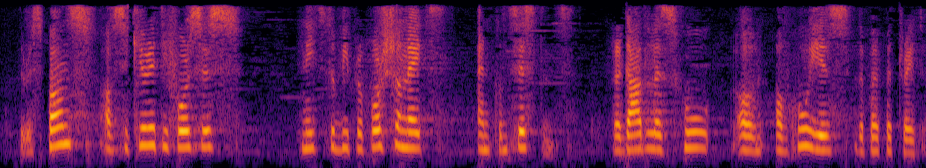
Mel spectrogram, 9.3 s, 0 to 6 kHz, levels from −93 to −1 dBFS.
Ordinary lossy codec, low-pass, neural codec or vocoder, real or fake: AAC, 24 kbps; 5.4 kHz; none; real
